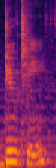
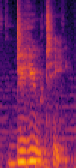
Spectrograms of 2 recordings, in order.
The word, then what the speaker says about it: duty: We do not say duty, duty. Let's hear an example. 007, reporting for duty. Reporting for duty. It is called a liquid U because the U sounds a bit like liquid. U, duty, or singing a tune. Tune.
